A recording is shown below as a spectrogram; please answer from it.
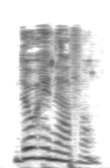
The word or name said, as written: dorénavant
